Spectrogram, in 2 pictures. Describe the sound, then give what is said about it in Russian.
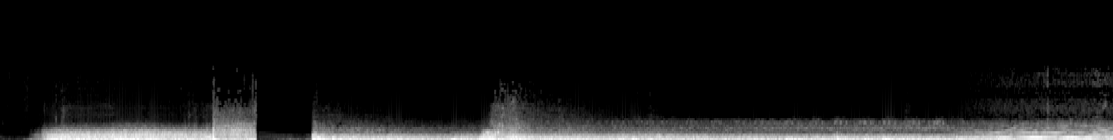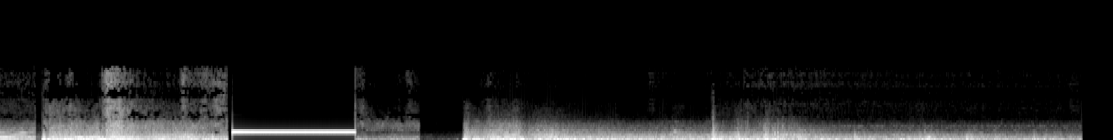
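A night-time attack by Iranian Shahed kamikaze drones on Kyiv, Ukraine: a steady roar of noise with a droning, moped-like engine buzz rising through it, broken by abrupt cuts and a brief pure electronic tone. “Давайте посмотрим, как выглядела и звучала эта атака шахедами на столицу.”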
